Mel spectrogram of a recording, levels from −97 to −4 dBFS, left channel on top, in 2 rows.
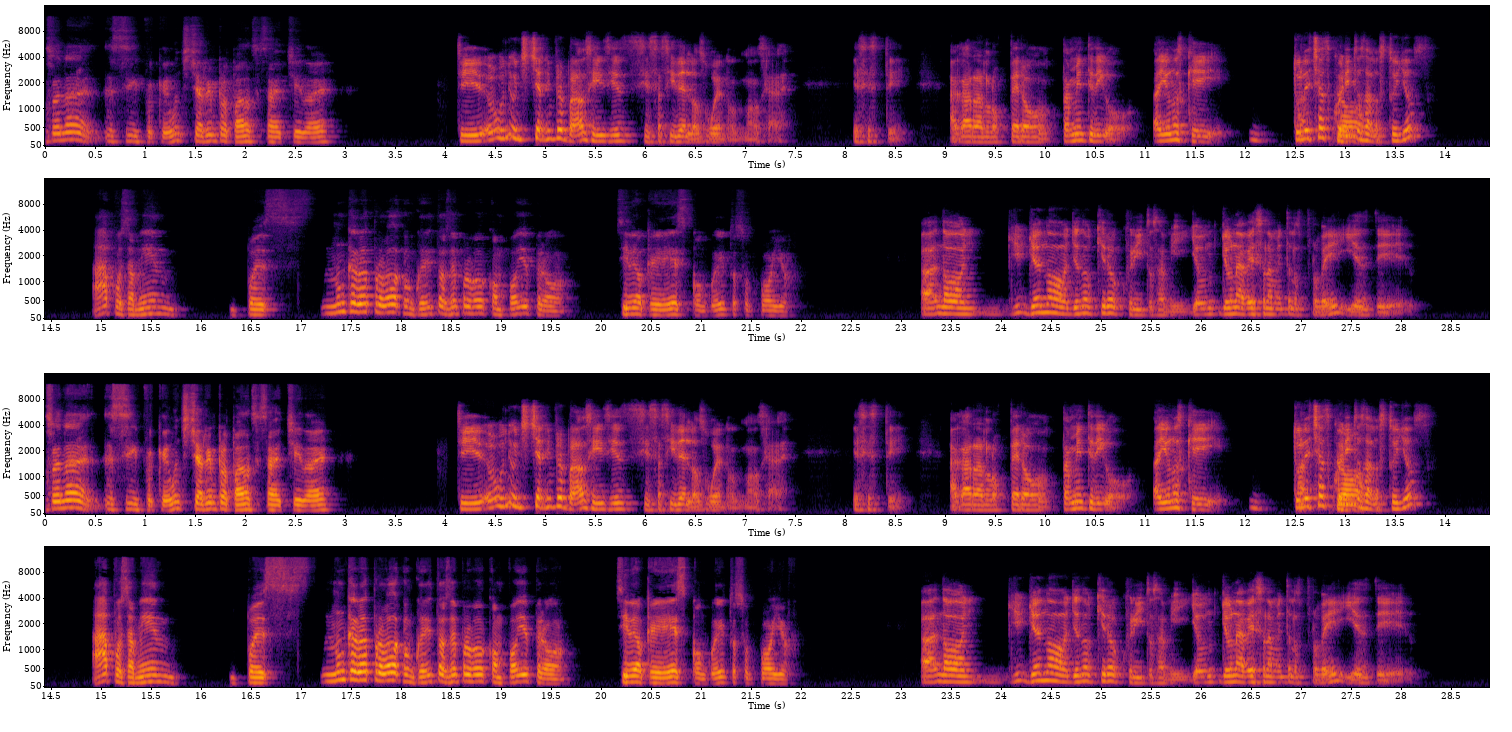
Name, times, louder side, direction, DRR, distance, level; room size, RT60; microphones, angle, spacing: voice 1, 0.0-2.8 12.5-12.6 12.9-13.2 14.9-15.7 16.5-19.6 20.2-21.9, right 5 dB, 55° right, 0.4 m, -27 dB
voice 2, 4.1-7.4 8.1-8.5 9.0-10.8 11.1-11.8 12.0-12.2 12.5-13.8 23.2-28.1, right 1 dB, 10° right, 1.1 m, -29 dB
15.0 x 6.2 x 2.5 m
head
